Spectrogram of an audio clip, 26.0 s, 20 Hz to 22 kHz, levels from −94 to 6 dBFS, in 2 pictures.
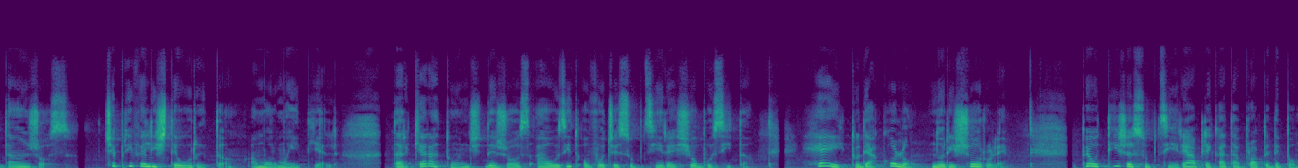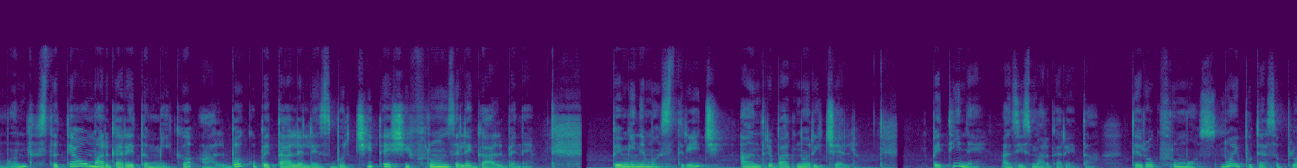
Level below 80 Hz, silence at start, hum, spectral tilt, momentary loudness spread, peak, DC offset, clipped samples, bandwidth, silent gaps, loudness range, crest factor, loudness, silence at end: -64 dBFS; 0 s; none; -4 dB/octave; 15 LU; -10 dBFS; under 0.1%; under 0.1%; 14.5 kHz; 0.78-0.84 s, 7.79-7.84 s, 10.67-10.72 s, 18.80-18.84 s, 21.95-22.01 s; 5 LU; 22 dB; -32 LUFS; 0 s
